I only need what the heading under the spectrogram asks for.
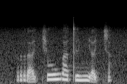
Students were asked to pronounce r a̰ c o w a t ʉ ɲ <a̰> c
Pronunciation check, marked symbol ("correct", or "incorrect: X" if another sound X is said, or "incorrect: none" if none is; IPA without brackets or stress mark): correct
